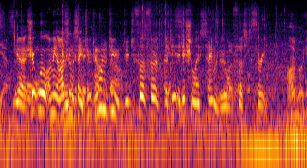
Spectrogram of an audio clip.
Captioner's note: stumbles over words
